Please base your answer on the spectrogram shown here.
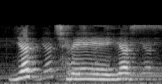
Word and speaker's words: ಯಚ್ಛ್ರೇಯಃ: ಚೇತಾಹ ಯಕ್ಷೇಯಸ್ಯಾ ನಿಶ್ಚಿತಂ ಬ್ರೂಹಿತನ್ಮೇ ಯಚ್ಚ್ರೇಯಸ್ ಇಲ್ಲಿ ಯಚ್ಚ್ರೆ ಯ ನಂತರ ಅರ್ಧ ಚ ಇದೆ ಇದೆ ಮುಂದೆ ಛ್ರೆ ಇದೆ ಯಚ್ಚೇಯಸ್ ವಿಸರ್ಗದ ಉಚ್ಚಾರಣೆ ಅರ್ಧ ಸ ರೀತಿ ಯಚ್ಚ್ರೇ ಯಸ್ಯಾನ್ ನಿಶ್ಚಿತಂ ಸ್ಯಾನ್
